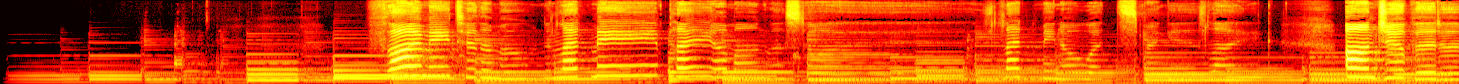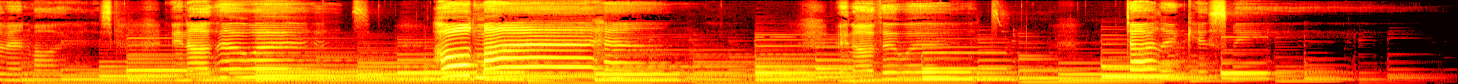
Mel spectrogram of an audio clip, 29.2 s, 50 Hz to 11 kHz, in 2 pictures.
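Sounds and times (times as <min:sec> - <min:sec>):
guitar: 0:00.0 - 0:29.1
singing voice: 0:03.7 - 0:21.7, 0:22.8 - 0:24.9, 0:25.8 - 0:28.2.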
